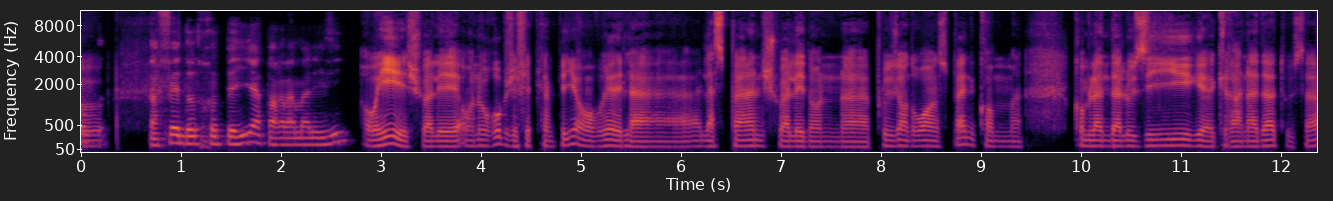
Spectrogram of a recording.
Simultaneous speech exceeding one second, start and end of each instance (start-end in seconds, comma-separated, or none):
none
